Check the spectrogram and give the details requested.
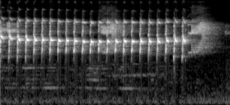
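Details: Provoked, excited lovebird in ngekek long chatter: a fast, very regular string of piercing squeaky notes for over two seconds, ending in a smeared trailing squeal.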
